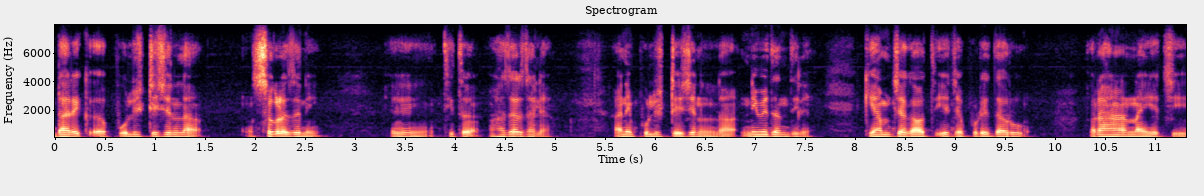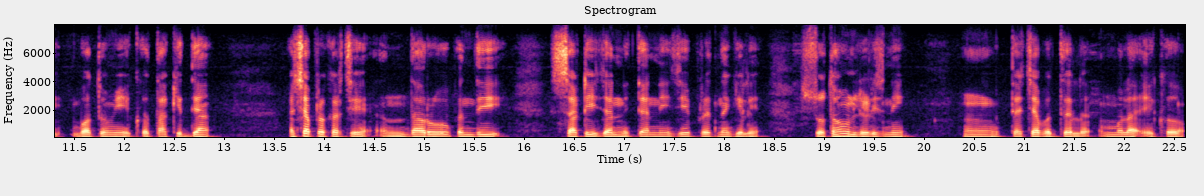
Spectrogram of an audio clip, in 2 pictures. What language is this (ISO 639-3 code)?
mar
